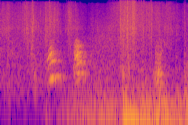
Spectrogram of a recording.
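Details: Hunting dog barking during a wild boar hunt in South Korea, startling a water deer that ran toward the hunting team; a few short yelping barks that rise then fall, with men talking and rustling footsteps.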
